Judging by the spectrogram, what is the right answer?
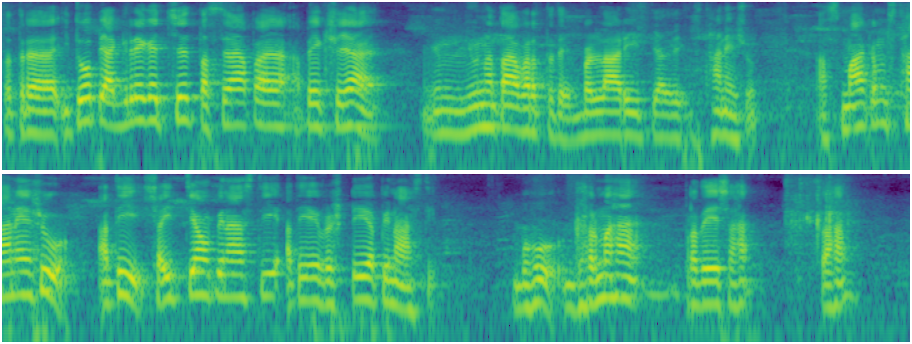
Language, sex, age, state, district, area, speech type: Sanskrit, male, 18-30, Karnataka, Chitradurga, rural, spontaneous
